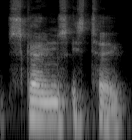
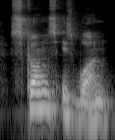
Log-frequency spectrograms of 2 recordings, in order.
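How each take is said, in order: First: "scones" slow with long o, "skohnz". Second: "Scones" slow with short o, "skons". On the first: Polling the chat, slow "skohnz" for option two. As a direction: stretch "scones" out slowly as "skohnz". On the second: Polling the chat, slow "skons" for option one. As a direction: drawl "Scones" out slowly as "skons". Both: Shown as a demonstration.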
